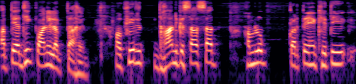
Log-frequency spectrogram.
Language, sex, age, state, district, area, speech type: Hindi, male, 60+, Uttar Pradesh, Jaunpur, urban, spontaneous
